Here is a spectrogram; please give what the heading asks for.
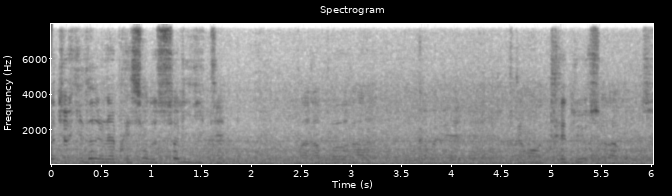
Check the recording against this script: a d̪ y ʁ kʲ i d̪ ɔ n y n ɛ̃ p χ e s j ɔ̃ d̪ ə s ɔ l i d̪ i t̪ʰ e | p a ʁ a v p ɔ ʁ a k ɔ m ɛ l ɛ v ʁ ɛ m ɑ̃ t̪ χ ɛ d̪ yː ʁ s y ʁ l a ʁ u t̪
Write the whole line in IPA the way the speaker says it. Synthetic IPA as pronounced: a t̪ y ʁ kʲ i d̪ ɔ n y n ɛ̃ p χ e s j ɔ̃ d̪ ə s ɔ l i d̪ i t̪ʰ e | p a ʁ a p ɔ ʁ a k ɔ m ɛ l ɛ v ʁ ɛ m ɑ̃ t̪ χ ɛ d̪ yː ʁ s y ʁ l a ʁ u t̪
